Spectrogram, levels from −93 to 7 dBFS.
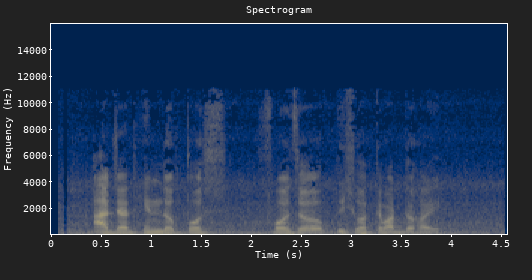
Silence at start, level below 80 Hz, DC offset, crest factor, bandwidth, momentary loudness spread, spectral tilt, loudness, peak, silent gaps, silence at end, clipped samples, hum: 0.05 s; -52 dBFS; under 0.1%; 24 dB; 11.5 kHz; 19 LU; -5.5 dB/octave; -36 LUFS; -12 dBFS; none; 0 s; under 0.1%; none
